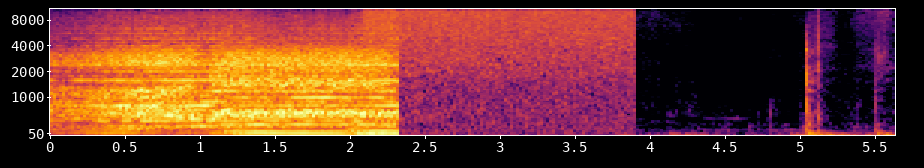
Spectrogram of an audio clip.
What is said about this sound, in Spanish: Bueno, disculpamos el, parón, hemos tenido algún tipo de interferencia, se nos ha bloqueado el ordenador.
